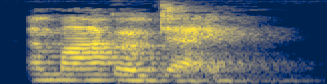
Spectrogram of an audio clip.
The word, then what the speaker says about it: Imago Dei: Imago Dei. Did I say it right? – Yeah. – Yeah.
